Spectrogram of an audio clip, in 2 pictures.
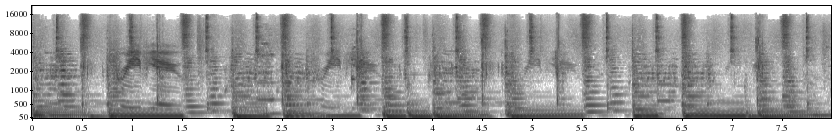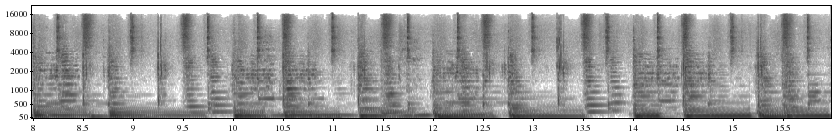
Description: funny mystery loop

